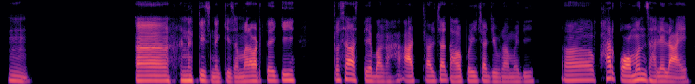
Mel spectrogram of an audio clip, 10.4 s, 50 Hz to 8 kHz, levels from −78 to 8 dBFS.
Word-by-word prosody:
हं. 125 -5 -4 1.6
अ, - - +3 0.7
नक्कीच 135 -1 0
नक्कीच, 115 0 -5
मला 120 +3 +1
वाटतंय, 130 +1 +1
की 145 +3 -1 0.6
कसं 145 +3 -1
असतं 135 -5 +2
बघा, 115 -1 -3 0.3
आजकालच्या 125 +2 -1
धावपळीच्या 120 +2 -2
जीवनामध्ये, 115 0 -7 0.5
अ, - - -3 0.5
फार 190 0 +2
कॉमन 135 +4 +4
झालेलं 120 -4 -1
आहे 110 -1 +3
125 Hz, 105 wpm, -25 LUFS, 115-135 Hz, 1.6 s, कॉमन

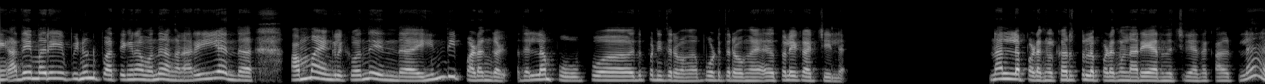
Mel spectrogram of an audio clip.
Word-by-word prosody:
அதேமாரி 275 +3 +3 0.2
இன்னொன்னு 285 +2 +2
பார்த்தீங்கன்னா 225 +1 0
வந்து, 235 +4 +1
நாங்க 200 -4 -2
நறைய 260 +9 +1
இந்த 205 -2 -2 0.6
அம்மா 280 +6 +3
எங்களுக்கு 215 -2 -1
வந்து 260 +5 +1
இந்த 190 -2 -2 0.3
ஹிந்தி 340 +10 0
படங்கள் 190 -3 +1
அதெல்லாம் 225 +4 0
போ 190 - -3 0.3
போ 200 - 0 0.3
இது 200 - -6
பண்ணி 205 -2 -3
தருவாங்க, 170 -2 -3
போட்டு 190 -1 -3
தருவாங்க 175 -1 -1 0.3
தொலைக்காட்சியில. 175 -5 -1 1.5
நல்ல 255 -1 +5
படங்கள். 185 -2 +1
கருத்துள்ள 205 0 +1
படங்கள் 185 0 0
நறைய 180 0 +4
இருந்துச்சுல்ல 175 +1 -5
அந்த 175 +1 -7
காலத்துல. 175 - -4
200 Hz, 140 wpm, -23 LUFS, 185-230 Hz, 1.5 s, நல்ல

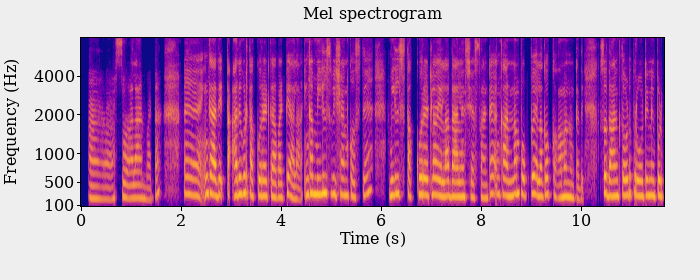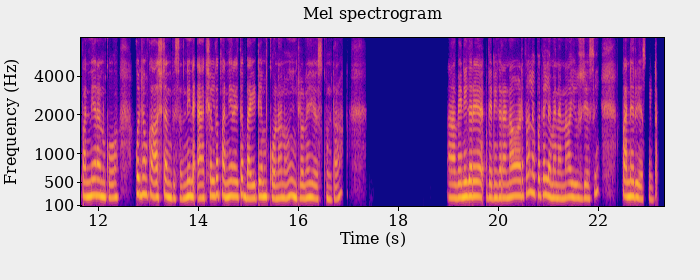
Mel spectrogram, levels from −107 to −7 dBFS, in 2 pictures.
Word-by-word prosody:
ఆ! 230 - -4 0.6
సో 250 - -3
అలా 230 +1 -2
అనమాట. 215 0 -10 0.6
ఆహ్, 275 -3 -1
ఇంకా 305 0 +5
అది 275 - +1
త - - +3
అది 275 - +5
కూడా 310 0 +3
తక్కువ 270 +1 0
రేటు 260 -1 0
కాబట్టి 235 +3 -2
అలా. 210 -2 -5
ఇంకా 300 +2 +3
మీల్స్ 305 +1 +5
విషయానికోస్తే, 275 -1 -3 0.5
మీల్స్ 290 +1 +1
తక్కువ 265 +3 -1
రేటులో 285 +1 +1
ఎలా 255 +1 +2
బ్యాలెన్స్ 250 0 +2
చేస్తా 240 +1 -5
అంటే, 290 +7 -4
ఇంకా 290 -1 -2
అన్నం, 285 +4 +2
పప్పు 280 +2 -1
ఎలాగో 265 +2 +1
కామనుంటది. 230 -5 -1 0.4
సో - - -3
దానికి 260 0 +2
తోడు 275 +2 +2
ప్రోటీన్ 270 0 +1
ఇప్పుడు 255 0 0
పన్నీరనుకో, 255 -2 +2 0.5
కొంచెం 290 0 +3
కాస్టనిపిస్తది. 240 -3 0
నేను 255 0 +4
యాక్చువల్‌గా 260 +4 -1
పన్నీరయితే 255 +1 +1
బయటేం 240 +3 +2
కొనను 230 +1 -1
ఇంట్లోనే 230 0 0
జేసుకుంటా. 215 -1 -6 2.3
ఆ! - - 0
వెనిగరే, 255 +2 +5 0.2
వెనిగరన్నా 235 +1 0
వాడతా, 265 +3 -1
లేకపోతే 285 -2 -3
లెమనన్నా 230 -2 -1
యూజ్ 230 -1 -3
చేసి, 230 +9 -5 0.5
పన్నీర్ 255 -1 +4
జేసుకుంటా. 210 -1 -9
255 Hz, 140 wpm, -27 LUFS, 230-275 Hz, 2.3 s, ఇంకా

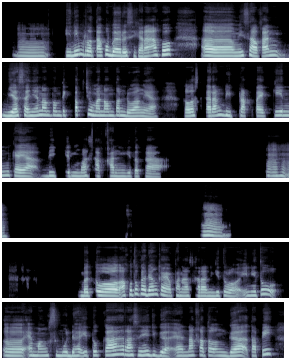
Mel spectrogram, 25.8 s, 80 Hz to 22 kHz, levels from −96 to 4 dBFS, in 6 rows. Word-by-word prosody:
Mmm, 205 -2 -8 0.3
ini 225 +2 +1
menurut 255 -4 +2
aku 230 +6 +4
baru 220 -2 +5
sih 205 -1 -13
karena 205 +7 +3
aku, 280 - +2 0.6
eee, 210 -1 +6
misalkan 210 -2 +4 0.4
biasanya 225 +1 +2
nonton 255 -1 -1
TikTok 255 +2 -3
cuma 260 -4 +1
nonton 235 +1 -2
doang 205 0 0
ya, 165 - -3 0.5
kalau 210 +2 +3
sekarang 220 +3 +1
dipraktekin 215 +1 -3 0.2
kayak 200 -4 +2 0.2
bikin 205 -1 -8
masakan 205 -1 -6 0.2
gitu, 190 -1 -7
Kak. 170 -3 -4 1.6
Hmm 215 -1 -7
hmm. 210 -2 -9 2.9
Hmm. 240 -2 -4 2.0
Betul 220 0 +5
aku 245 - +1
tuh, 325 - -2
kadang 295 0 +3
kayak 245 -7 0
penasaran 215 -1 -2
gitu 220 +1 -4
loh 195 -1 -1
ini 235 +1 -6
tuh, - - -2 0.2
eee, 220 -1 +1
emang 230 0 -3
semudah 225 -2 -3
itu 235 +2 -4
kah, 260 +4 +3
rasanya 260 -1 +1
juga 220 -4 -1
enak 220 +5 -3
atau 240 -2 -2
enggak, 220 0 +2
tapi 295 +9 -3
225 Hz, 115 wpm, -23 LUFS, 210-245 Hz, 2.9 s, eee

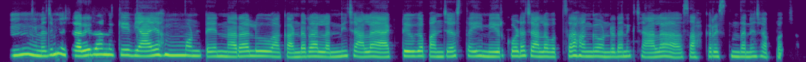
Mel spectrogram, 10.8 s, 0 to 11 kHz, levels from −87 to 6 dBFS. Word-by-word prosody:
హ్మ్. 285 +5 +3 0.2
నిజమే 285 +7 +2
శరీరానికి 275 +3 +4
వ్యాయామం 255 +3 +3 0.2
ఉంటే, 235 -2 -2 0.2
నరాలు 225 +3 +1 0.2
ఆ - - -2
కండరాలన్నీ 205 +2 0
చాలా 215 -1 0
యాక్టివ్‌గా 225 +3 +1
పనిచేస్తాయి. 225 +2 -3
మీరు 210 +2 0
కూడా 230 +1 +1
చాలా 215 -1 +1
ఉత్సాహంగా 220 +1 -1
ఉండడానికి 215 +3 -4
చాలా 200 +3 -2 0.3
సహకరిస్తుందనే 205 +1 -4
చెప్పొచ్చు. 190 -2 -10
220 Hz, 105 wpm, -18 LUFS, 210-240 Hz, 0.3 s, శరీరానికి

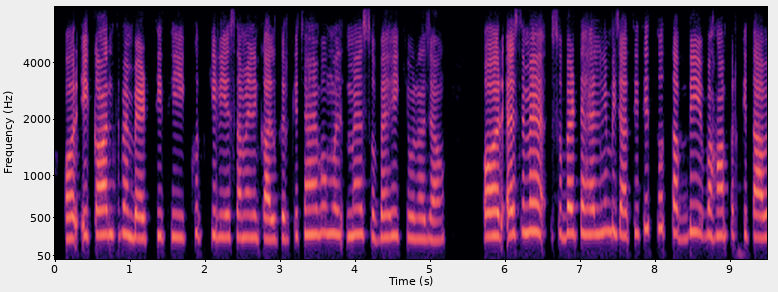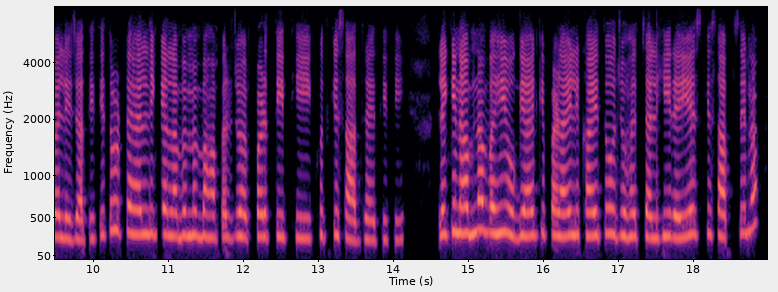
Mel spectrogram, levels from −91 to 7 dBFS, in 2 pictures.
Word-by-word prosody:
और 255 0 +4
एकांत 295 +1 +4
में 295 -3 +2
बैठती 255 +1 +1
थी, 270 -1 -4
खुद 310 - -6
के 295 - 0
लिए 270 -1 -1
समय 265 0 -2
निकाल 250 -2 +2
कर 255 -1 -1
के, 275 +3 -10
चाहे 295 +2 +2
वो 315 +1 -2
म 310 -1 0
मैं 300 +2 +2
सुबह 265 -3 -3
ही 285 - +1
क्यों 265 -2 -5
ना 245 0 -2
जाऊँ? 235 -1 -3 0.5
और 280 0 +7
ऐसे 295 +3 +4
मैं 335 +1 +5 0.2
सुबह 310 +1 +4
टहलने 305 +1 0
भी 335 -1 0
जाती 295 +1 -1
थी, 370 +4 -2
तो 375 - 0
तब 310 -5 +3
भी 330 -1 +2
वहाँ 285 -1 +2
पर 295 - -7
किताबें 270 -1 +2
ले 250 -1 -2
जाती 240 +1 -4
थी, 295 +3 -8
तो 345 +4 -3
टहलने 300 -2 0
के 300 +1 -3
अलावा 280 0 -1
मैं 285 +1 0
वहाँ 265 -2 0
पर 265 -1 -3
जो 280 +2 -1
है 265 - 0
पढ़ती 270 0 -1
थी, 255 -1 -6
खुद 290 -3 -10
के 295 - -5
साथ 250 -4 -1
रहती 235 0 -6
थी। 235 +1 -14 0.5
लेकिन 315 +2 +2
अब 310 -1 +5
ना 350 +3 +4
वही 315 +1 +4
हो 295 -3 +1
गया 280 +2 +1
है 285 - +1
कि 300 +2 -8
पढ़ाई-लिखाई 285 -1 +1
तो 310 +1 -3
जो 280 0 -1
हैं 275 0 -1
चल 260 -3 0
ही 280 0 0
रही 260 0 +2
हैं, 295 - +1
इसके 305 +1 -11
हिसाब 280 -3 0
से 315 - -6
ना 375 +6 -1
285 Hz, 235 wpm, -24 LUFS, 265-300 Hz, 0.5 s, और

